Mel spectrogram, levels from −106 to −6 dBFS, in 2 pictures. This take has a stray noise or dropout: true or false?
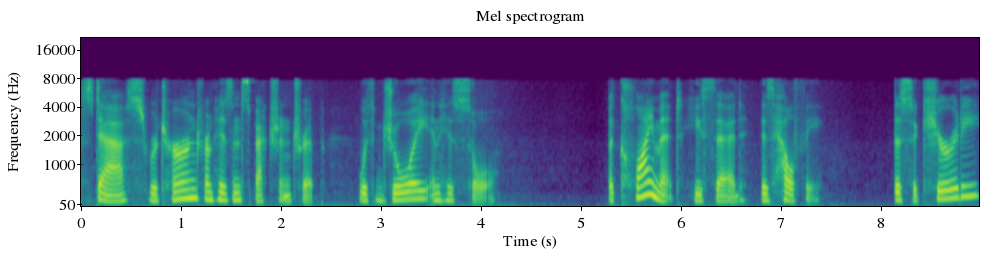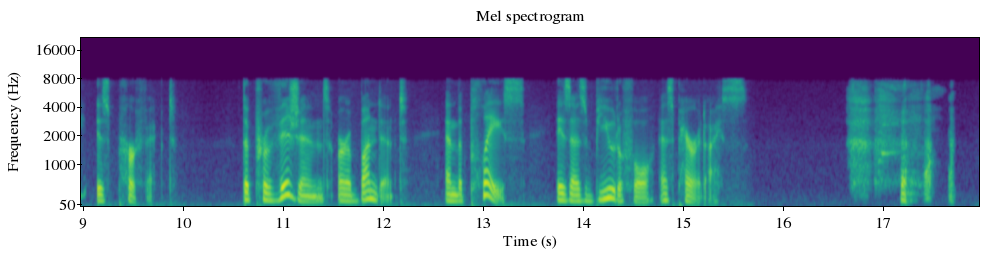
true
